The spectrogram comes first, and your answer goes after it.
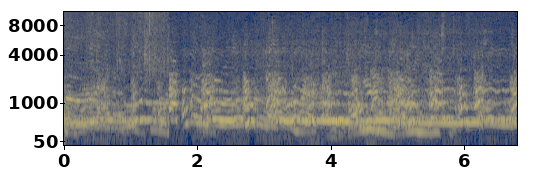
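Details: Pack of hounds hunting leopards in Zimbabwe, Africa, baying together: many overlapping drawn-out howls and wavering bays, loud and continuous throughout.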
